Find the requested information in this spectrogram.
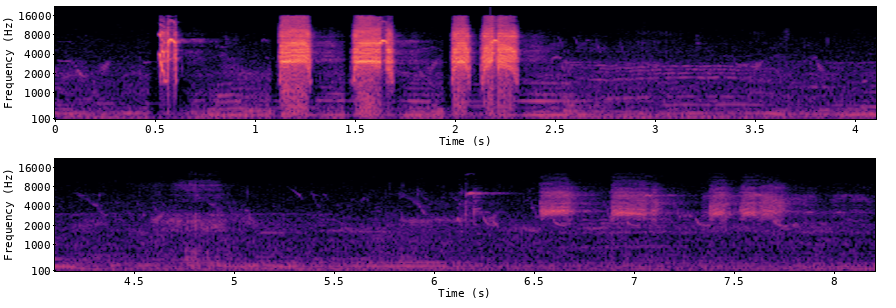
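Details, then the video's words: Francolin (teetar) from a village setting near Multan, giving five loud, harsh, broadband bursts in quick succession early on, then softer twittering from other birds and a few fainter rasping notes near the end. "teetar ke awaz teetar sound"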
